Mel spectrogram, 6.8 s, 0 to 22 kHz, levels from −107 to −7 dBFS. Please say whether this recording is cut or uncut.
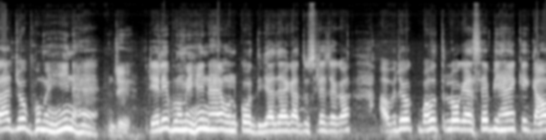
uncut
